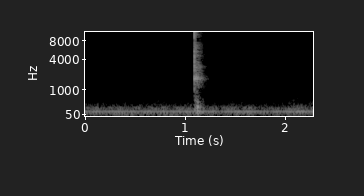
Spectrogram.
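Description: A lighter clicks once as it is struck.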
